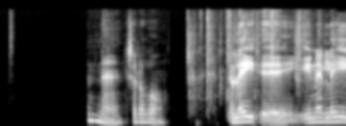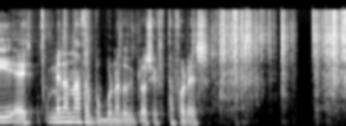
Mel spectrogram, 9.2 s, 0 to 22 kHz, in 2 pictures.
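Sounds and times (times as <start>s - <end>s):
speech: 1.2s - 2.3s, 3.0s - 7.6s
A4 sheet of paper being handled: 2.5s - 9.2s.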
